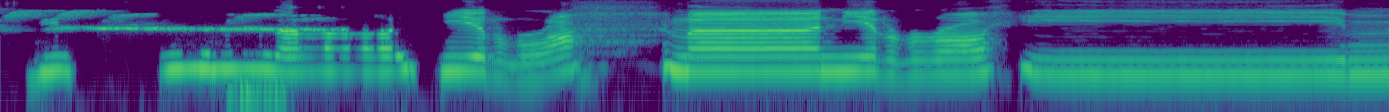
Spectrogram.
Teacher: Hir itu tidak ada tamtid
